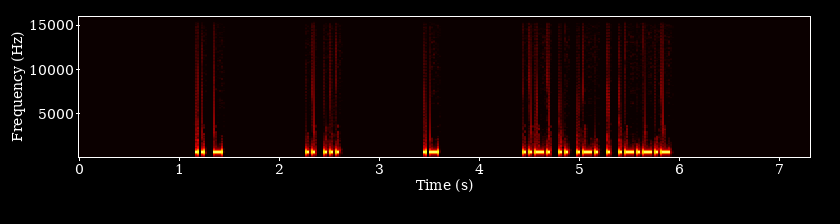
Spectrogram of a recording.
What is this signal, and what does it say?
Morse code, heard as a keyed tone, about 40 wpm, 700 Hz. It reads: IT IS A FIRE.
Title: 4x Word-Spacing - Sentences from Top 400 Words - 40wpm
